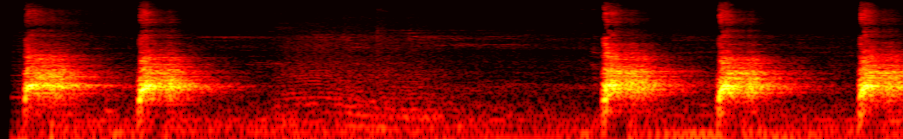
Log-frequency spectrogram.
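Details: Angry Rottweiler giving deep, loud single barks: two close together at the start, a quiet pause of about four seconds, then three more in quick succession.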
